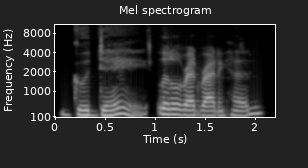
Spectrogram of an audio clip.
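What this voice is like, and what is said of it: Sexy voice for a wolf character. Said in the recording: “doing a sexy voice for the wolf”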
